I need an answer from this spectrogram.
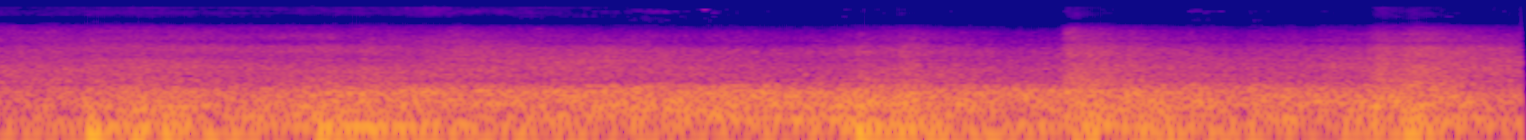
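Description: Freight train of autorack cars rolling across a steel girder railway bridge: a steady low rumble of wheels on rail, with a couple of brief low thumps.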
